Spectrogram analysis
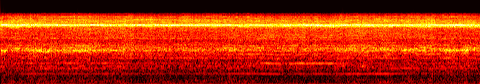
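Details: Oscillating cast cutter cutting away part of a foot/ankle cast to remove a boot, subject wearing sock and guard; steady high-pitched motor whine cutting through casting material.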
